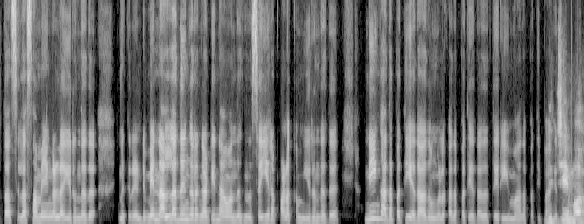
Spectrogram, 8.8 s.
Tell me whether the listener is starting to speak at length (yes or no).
yes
